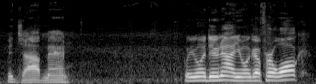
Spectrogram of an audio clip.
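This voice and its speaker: A man's voice: sits high, very animated, racing. A man talking casually and encouragingly as a father to a young child, outdoors at a park. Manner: encouraging, informal, addresses child as man and bud. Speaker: father and vlogger.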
